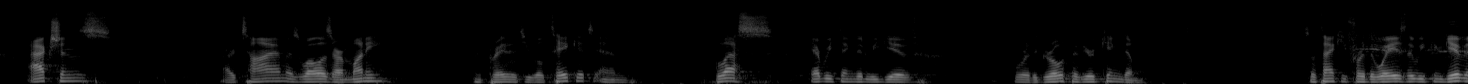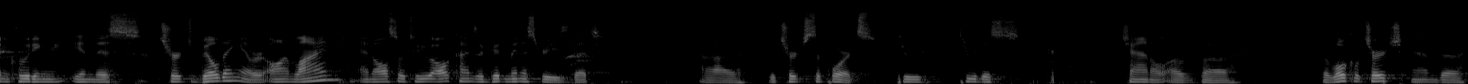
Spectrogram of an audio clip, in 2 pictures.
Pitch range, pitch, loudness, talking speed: 110-135 Hz, 120 Hz, -44 LUFS, 140 wpm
